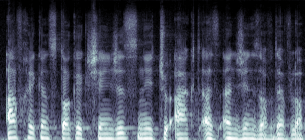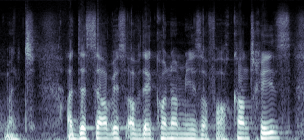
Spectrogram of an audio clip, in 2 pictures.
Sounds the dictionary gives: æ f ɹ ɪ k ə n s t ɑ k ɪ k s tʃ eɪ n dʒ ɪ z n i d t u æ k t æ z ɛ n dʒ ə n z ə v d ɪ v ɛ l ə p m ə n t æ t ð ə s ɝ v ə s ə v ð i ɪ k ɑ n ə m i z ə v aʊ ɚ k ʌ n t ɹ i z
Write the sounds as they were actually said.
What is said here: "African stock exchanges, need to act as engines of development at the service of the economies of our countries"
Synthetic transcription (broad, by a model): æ f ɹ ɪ k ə n s t ɑ k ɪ k s tʃ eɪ n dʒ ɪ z n i d t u æ k t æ z ɛ n dʒ ə n z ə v d ɪ v ɛ l ə p m ə n t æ t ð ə s ɝ v ə s ə v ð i ɪ k ɑ n ə m i z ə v aʊ ɚ k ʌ n t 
